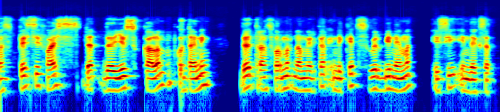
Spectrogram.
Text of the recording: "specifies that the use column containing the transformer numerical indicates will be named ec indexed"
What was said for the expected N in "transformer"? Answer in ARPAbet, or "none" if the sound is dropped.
N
